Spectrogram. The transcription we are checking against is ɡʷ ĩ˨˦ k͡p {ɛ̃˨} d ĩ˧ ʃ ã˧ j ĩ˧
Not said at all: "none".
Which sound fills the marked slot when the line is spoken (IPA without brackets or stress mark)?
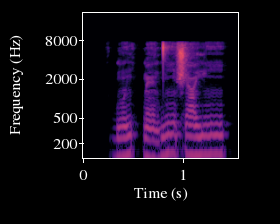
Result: ɛ̃˨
